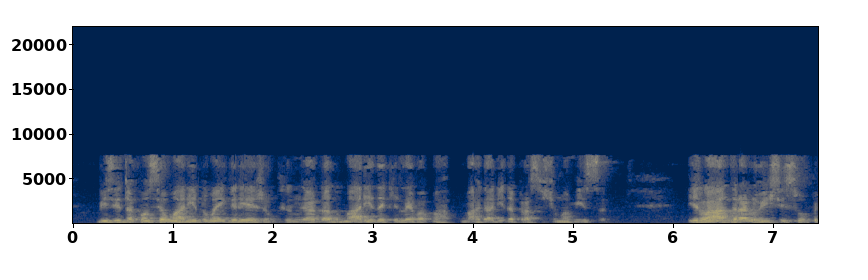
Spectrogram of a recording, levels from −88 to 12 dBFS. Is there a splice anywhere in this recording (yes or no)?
no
